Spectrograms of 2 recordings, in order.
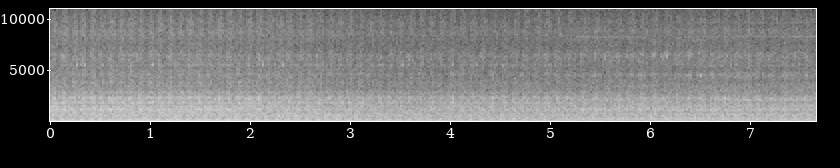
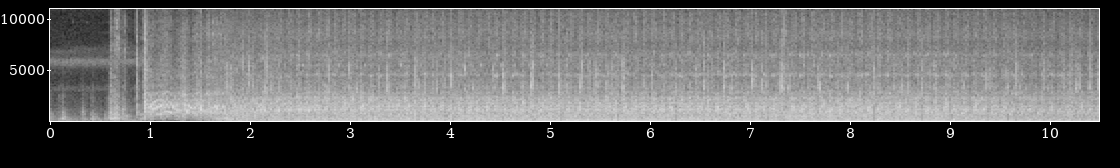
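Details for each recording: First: Second-gen Cummins diesel truck after replacing the belt tensioner, found to be the cause of the belt problem; AC compressor kept, old tensioner's bearing felt slightly rough. Firm, steady idle settling evenly, no belt slap, chirp or squeal: normal belt drive. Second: Second-gen Cummins diesel after a new belt replaced one that shredded: it cranks and idles with a rapid irregular slapping as the belt flops on the pulley. The owner suspects higher ridges on the AC compressor pulley delete bracket.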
